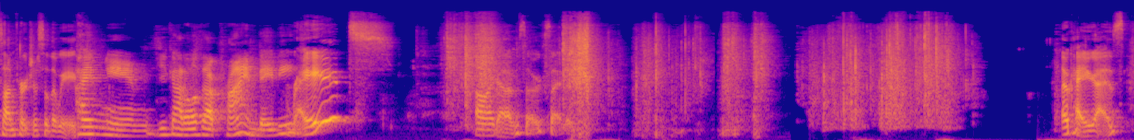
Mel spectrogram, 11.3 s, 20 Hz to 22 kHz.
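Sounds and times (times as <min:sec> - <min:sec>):
speech: 0:00.0 - 0:03.9, 0:04.7 - 0:06.0, 0:10.6 - 0:11.3
double-sided wrapping paper crinkling as gift is torn open: 0:04.3 - 0:09.9.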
